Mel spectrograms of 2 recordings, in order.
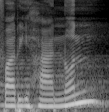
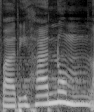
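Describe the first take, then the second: First: The ending keeps a clear n sound. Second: The ending merges into a held m sound. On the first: The speaker calls it wrong. "bukan farihanun" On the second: The speaker calls it right. "tapi farihanum, langsung ke m"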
